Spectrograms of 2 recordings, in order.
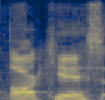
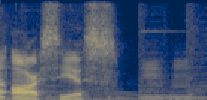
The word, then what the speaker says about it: Arceus: trailers for the same movie they call him arceus and arceus two trailers for the same movie and they're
